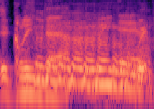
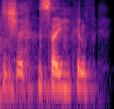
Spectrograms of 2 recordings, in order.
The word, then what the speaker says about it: Grindr: Grindr. – Grindr.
